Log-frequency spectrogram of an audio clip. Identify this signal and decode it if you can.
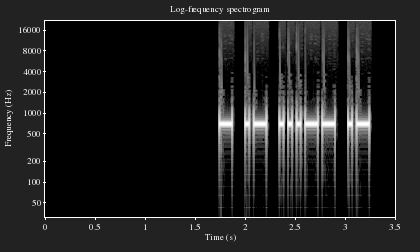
Morse code, heard as a keyed tone, about 28 wpm, 700 Hz. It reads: TA3A
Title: DXCC-100 Call Signs - 4 Characters - Repeated 2x - 28wpm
